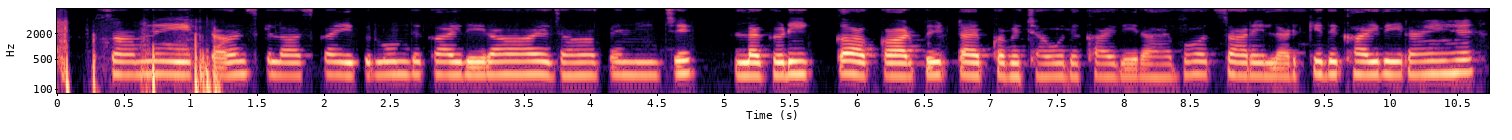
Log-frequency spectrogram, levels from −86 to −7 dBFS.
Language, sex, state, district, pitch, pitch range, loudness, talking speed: Hindi, female, Chhattisgarh, Raigarh, 220 Hz, 210-225 Hz, -18 LUFS, 175 wpm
